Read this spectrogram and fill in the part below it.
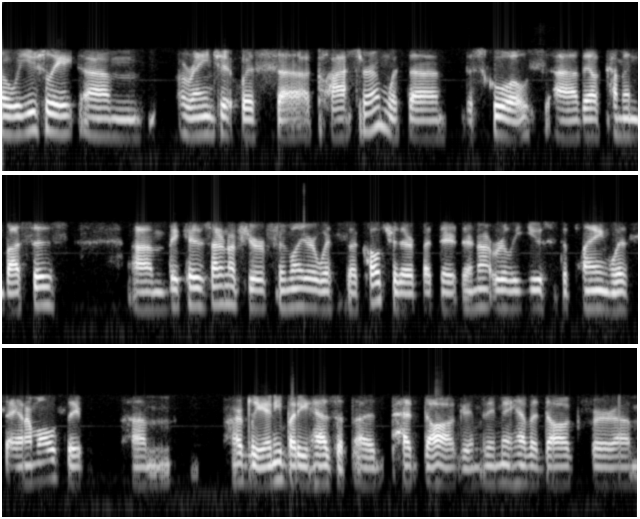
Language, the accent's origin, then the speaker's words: English; Palestine; moved away as an adult; now in United States; I'm actually from there. I'm from Palestine. I was born in Palestine. And then I came to America for college.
